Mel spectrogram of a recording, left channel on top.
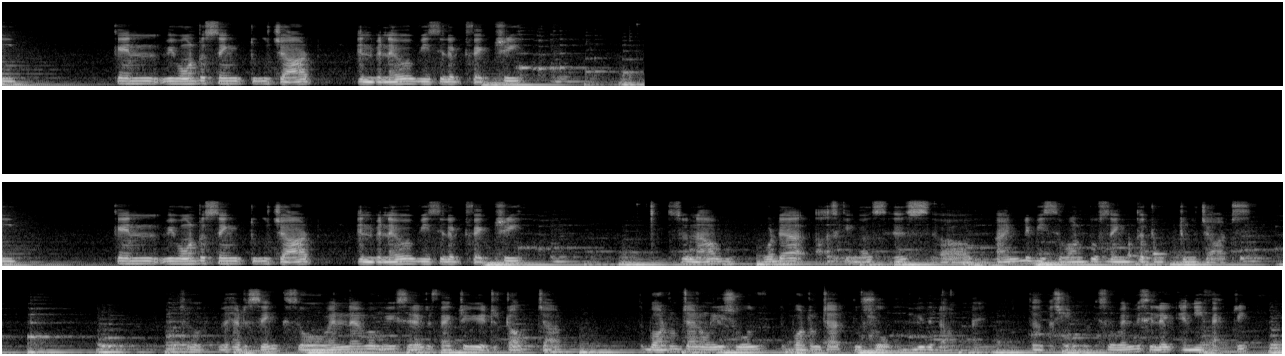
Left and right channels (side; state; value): left; drops out; at 6.5 s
